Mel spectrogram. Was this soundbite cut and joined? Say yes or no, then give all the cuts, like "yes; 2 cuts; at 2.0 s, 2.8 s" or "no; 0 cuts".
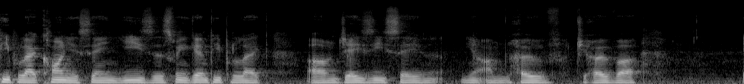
no; 0 cuts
